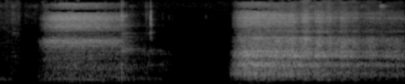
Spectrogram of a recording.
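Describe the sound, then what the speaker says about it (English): A deep, slow breath during a relaxation exercise: a long, close airy rush, a quiet pause, then a second longer and slightly louder breath, with no talking. "Take a deep breath in."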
